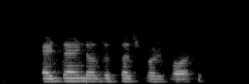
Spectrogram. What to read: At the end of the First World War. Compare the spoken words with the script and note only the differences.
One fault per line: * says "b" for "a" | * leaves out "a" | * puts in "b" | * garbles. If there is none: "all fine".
all fine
